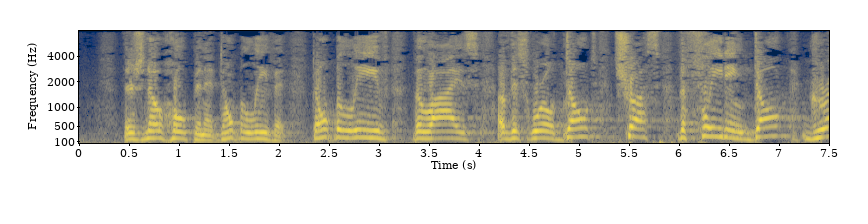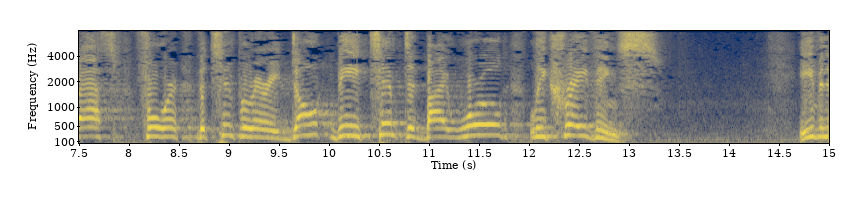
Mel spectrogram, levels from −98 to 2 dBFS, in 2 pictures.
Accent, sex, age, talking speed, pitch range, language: American, male, 40-59, 125 wpm, 170-230 Hz, English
